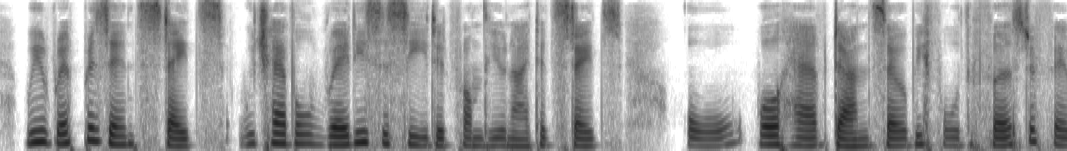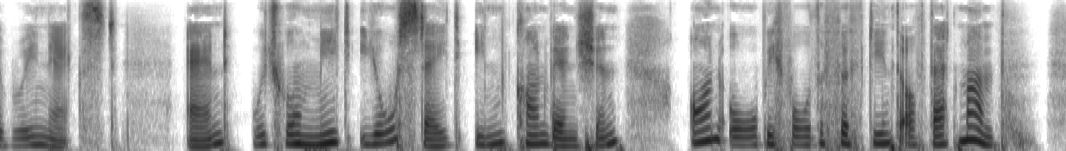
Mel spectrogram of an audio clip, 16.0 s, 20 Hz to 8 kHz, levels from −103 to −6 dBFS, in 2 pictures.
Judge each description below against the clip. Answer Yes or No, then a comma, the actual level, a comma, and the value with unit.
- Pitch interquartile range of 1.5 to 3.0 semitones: No, average, 4.1 semitones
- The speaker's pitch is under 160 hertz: No, medium, 165 Hz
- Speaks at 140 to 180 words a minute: Yes, average, 145 wpm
